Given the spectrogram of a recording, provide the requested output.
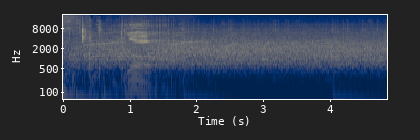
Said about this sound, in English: It's one of my favorite kind of claps. I like the other claps, too.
